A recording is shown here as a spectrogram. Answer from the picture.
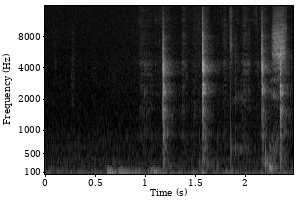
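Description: Two light, sharp clicks of a paintbrush knocking against a metal watercolour paint box as the brush is loaded, after a soft low rumble.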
